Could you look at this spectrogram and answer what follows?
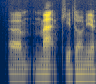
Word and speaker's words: Macedonia: Macedonia, because that's the correct pronunciation.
